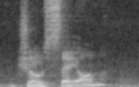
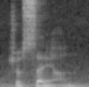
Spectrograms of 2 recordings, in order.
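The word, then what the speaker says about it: Joseon: beta that I watched the Koreans here the josean josean that's how you pronounce that um they could get it was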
